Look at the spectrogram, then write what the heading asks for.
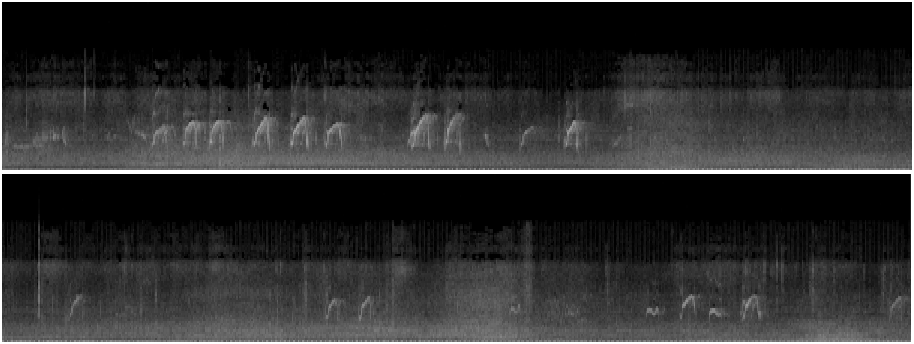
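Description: Small birds chirping in quick runs of short, high, down-slurred notes, thickest in the first few seconds and again after the middle, over a steady low machine hum.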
